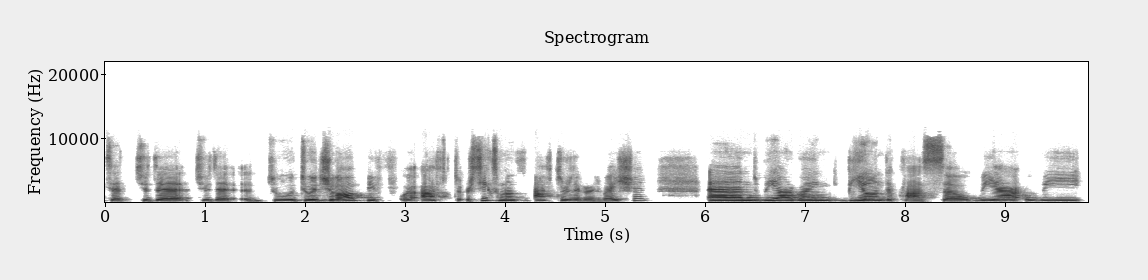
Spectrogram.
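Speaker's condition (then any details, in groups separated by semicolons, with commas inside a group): No condition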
